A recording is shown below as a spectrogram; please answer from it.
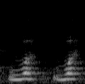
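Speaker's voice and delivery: "w" said as a short "wuh", twice; letter sound demo. Shown as a demonstration. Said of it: "w sound at the beginning".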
